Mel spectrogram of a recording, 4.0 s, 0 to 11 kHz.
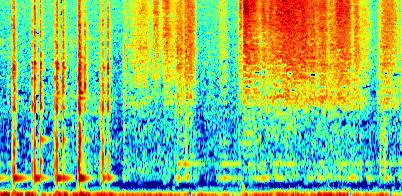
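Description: Fingertips tap the painted surface of a hollow, empty orange metal Baileys gift tin tube, held over the mics and then horizontally. Seven quick, short-ringing taps carry a hollow metallic tone around 312 Hz. They give way to softer taps and then a sustained, bright, hissy rubbing.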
